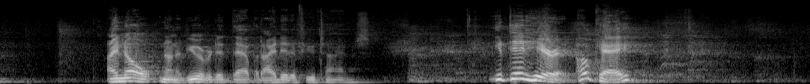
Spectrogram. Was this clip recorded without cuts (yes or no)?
no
